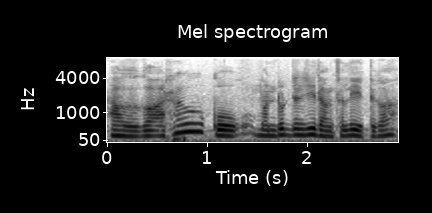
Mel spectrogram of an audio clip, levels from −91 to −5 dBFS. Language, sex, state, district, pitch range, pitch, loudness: Wancho, male, Arunachal Pradesh, Longding, 150-170 Hz, 155 Hz, -13 LUFS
